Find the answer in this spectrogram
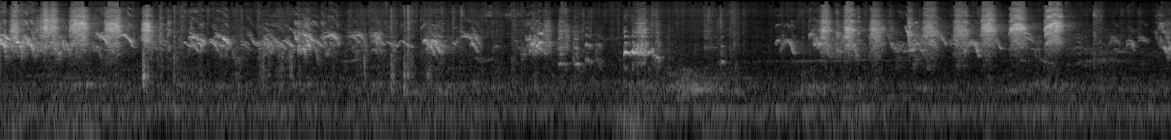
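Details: Chicks playing and eating, thin high peeps in bursts among loud scratchy clicks and brief fluttering, the chirping thinning out midway before resuming.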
